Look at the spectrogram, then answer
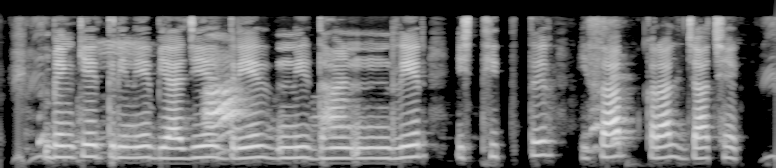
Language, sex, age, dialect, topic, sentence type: Magahi, female, 18-24, Northeastern/Surjapuri, banking, statement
